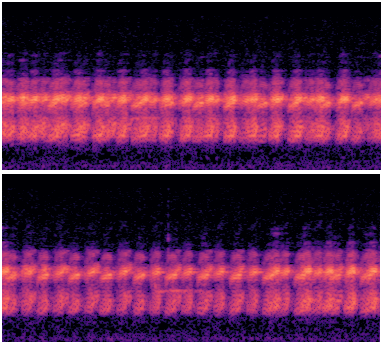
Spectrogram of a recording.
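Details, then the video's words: Tree frogs in a North-East Italian forest pond, April night, calling in a thick chorus: rapid nasal croaks repeated about twice a second per caller, blending into a pulsing, rattling texture. "relaxing forest pond by night with singing tree frogs"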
